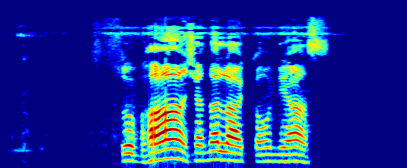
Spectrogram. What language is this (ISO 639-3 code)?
mvy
